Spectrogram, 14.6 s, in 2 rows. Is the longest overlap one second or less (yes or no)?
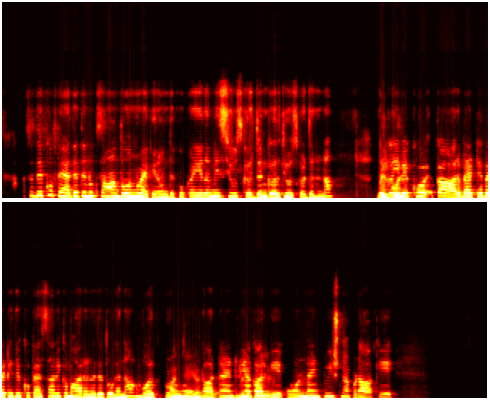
no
